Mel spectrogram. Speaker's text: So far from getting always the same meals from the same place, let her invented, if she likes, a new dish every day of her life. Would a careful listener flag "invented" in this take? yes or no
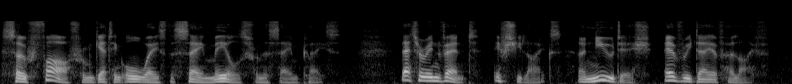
yes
